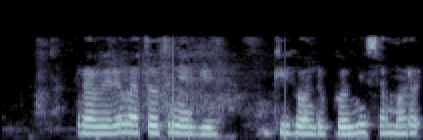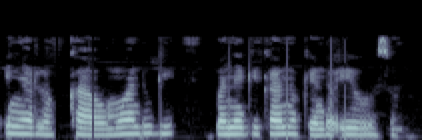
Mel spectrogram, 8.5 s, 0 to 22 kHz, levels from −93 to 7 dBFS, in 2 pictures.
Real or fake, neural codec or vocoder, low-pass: real; none; 7.2 kHz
